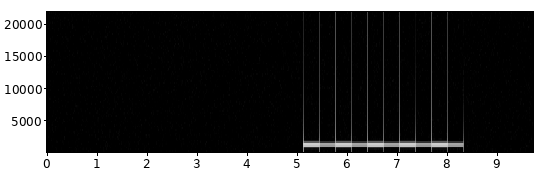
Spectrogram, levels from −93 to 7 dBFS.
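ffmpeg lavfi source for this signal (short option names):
-f lavfi -i "aevalsrc='pow(10,(-12.5-16.5*gte(mod(t,0.64),0.33))/20)*sin(2*PI*1280*t)':d=3.2:s=44100"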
